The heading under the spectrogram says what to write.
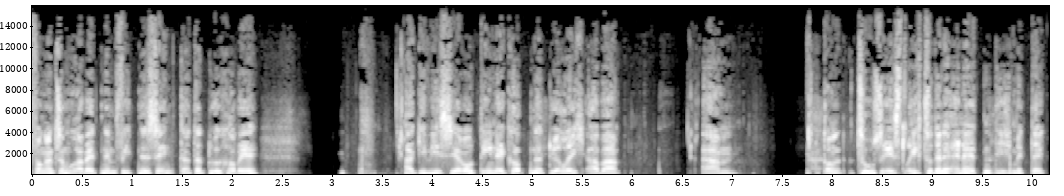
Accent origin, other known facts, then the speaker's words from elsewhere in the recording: Lower Austria, Austria; now in Vienna, Austria; Ich komme aus Niederösterreich, bin aber in Wien jetzt.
